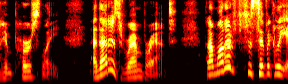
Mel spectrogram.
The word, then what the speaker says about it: Rembrandt: a n t and then he later added the D which was silent for the name rembrand we don't really know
